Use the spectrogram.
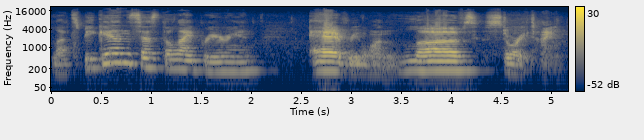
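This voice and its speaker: A woman's voice: fairly low pitch, expressive, takes it slowly, vocal fry, a little hiss or hum. A woman reading picture books aloud to young children as a library story time host, expressively, with questions to her listeners. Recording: echoey room, distant microphone.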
